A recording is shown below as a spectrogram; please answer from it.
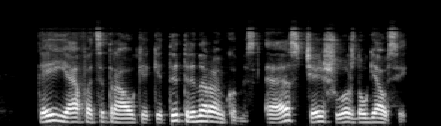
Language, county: Lithuanian, Klaipėda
